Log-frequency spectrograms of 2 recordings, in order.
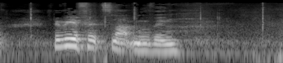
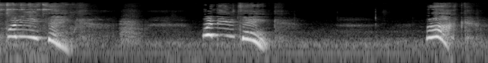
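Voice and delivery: very high, coaxing dog-talk; squeaky talking-to-the-dog voice; excited pet talk; 5 dB louder than usual. Real, not acted. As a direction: coax the dog in a high-pitched voice.

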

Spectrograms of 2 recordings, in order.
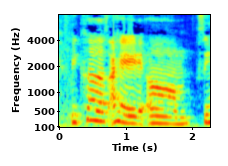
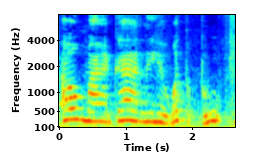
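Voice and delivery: imitating T-Style; 3 semitones higher, 4 dB quieter, much slower than usual. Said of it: "And then like".

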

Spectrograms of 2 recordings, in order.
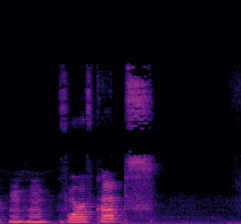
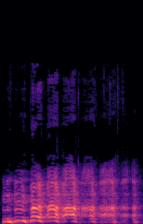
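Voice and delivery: loud, high burst of laughter; hearty laugh; 5 semitones higher, 7 dB louder than usual. Real, not acted. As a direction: let out a big triumphant laugh. Reader bursts out laughing after her claim.

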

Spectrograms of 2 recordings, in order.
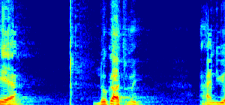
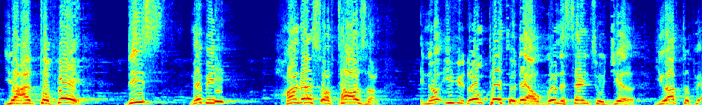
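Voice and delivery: raised, lightly acted creditor's demand; demanding master; 5 semitones higher, 5 dB louder than usual. Master demands payment from his servant, demanding. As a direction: press the debtor for payment, louder.

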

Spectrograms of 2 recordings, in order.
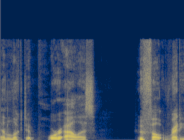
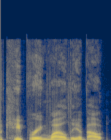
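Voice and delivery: ordinary delivery

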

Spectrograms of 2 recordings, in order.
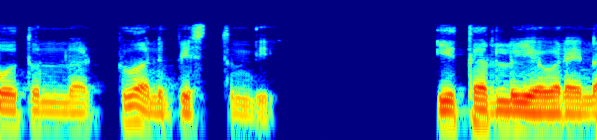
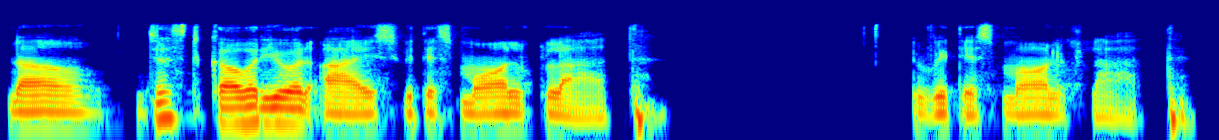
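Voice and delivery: slow guided instruction; much slower than usual. Acted. Yoga teacher telling the class to cover their eyes, slow and fading.

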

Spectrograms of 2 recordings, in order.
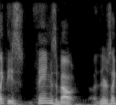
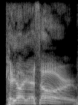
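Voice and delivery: slow, loud, higher station ident; radio DJ voice; 4 semitones higher, 5 dB louder, much slower than usual. Retold or imitated. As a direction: belt out the call letters like a DJ. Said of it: "this weird fucking voice that they all do".

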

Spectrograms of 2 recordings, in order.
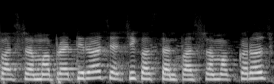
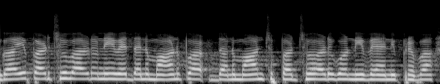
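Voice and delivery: pleading prayer to Jesus, sing-song ending on ప్రభా; a mother's tearful plea in prayer; earnest prayer. Acted. Mother prays for sick son.

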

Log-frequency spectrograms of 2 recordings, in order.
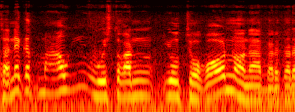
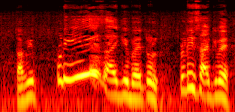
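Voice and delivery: pleading; 4 semitones higher, 5 dB louder than usual. Real, not acted. Begging the late friend Entul, pleading. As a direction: beg with a long, raised "please".

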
